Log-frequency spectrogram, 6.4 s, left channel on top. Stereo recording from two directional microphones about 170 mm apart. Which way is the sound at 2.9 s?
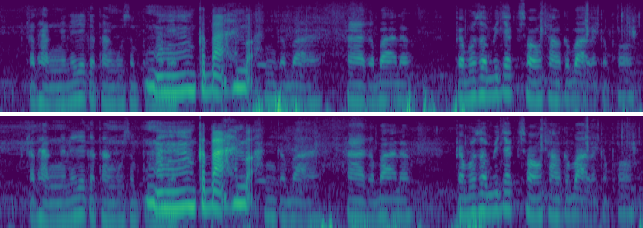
30° left (ahead or behind).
